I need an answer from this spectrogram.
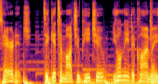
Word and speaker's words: Picchu: machu picchu peru when a place rhymes with picture you can almost bet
